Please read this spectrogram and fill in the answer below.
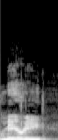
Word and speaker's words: Mary: I know plus one foot and fist is definitely more relevant for Marie, but or for Mary. The existence of Marie Lambeau makes me mispronounce this as Sister Marie every time.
